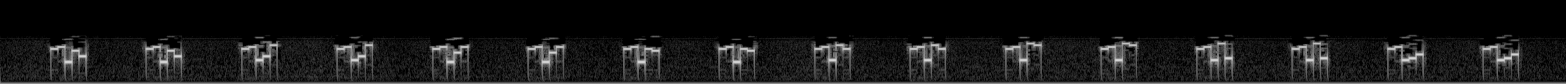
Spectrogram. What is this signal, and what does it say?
Five-tone selective call (ZVEI), heard as quick runs of five tones, tones of about 70 ms. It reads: 89174 89174 89240 89240 89169 89169 89187 89187 89208 89208 89220 89220 89223 89223 89235 89235
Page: /455/SDR/ZVEI/89168/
